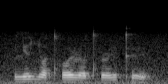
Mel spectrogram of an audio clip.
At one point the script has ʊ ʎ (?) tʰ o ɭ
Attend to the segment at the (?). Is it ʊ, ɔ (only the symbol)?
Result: ɔ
